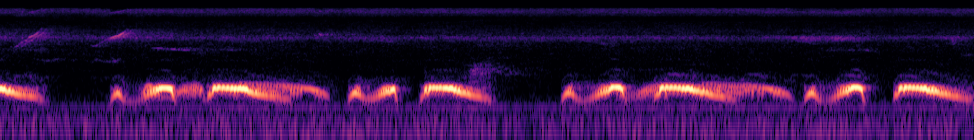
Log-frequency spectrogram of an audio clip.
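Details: Decoy spotted dove calling to coax a wild bird back, the wild dove leaving instead; low rolling coo phrases in two bursts separated by a pause, two high chirps at the start.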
